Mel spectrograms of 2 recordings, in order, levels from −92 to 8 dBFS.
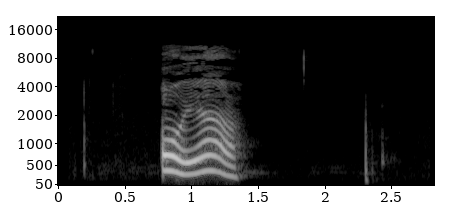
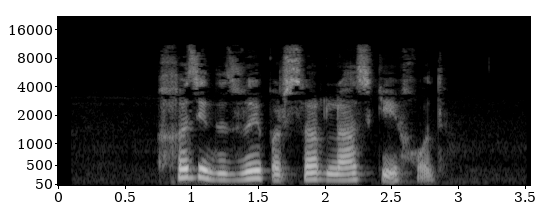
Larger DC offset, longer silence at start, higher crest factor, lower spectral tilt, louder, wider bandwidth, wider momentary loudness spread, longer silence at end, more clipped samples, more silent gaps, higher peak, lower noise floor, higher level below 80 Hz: neither; about the same, 0.8 s vs 0.75 s; about the same, 18 dB vs 18 dB; about the same, -4 dB/octave vs -5 dB/octave; about the same, -23 LUFS vs -25 LUFS; about the same, 11 kHz vs 11.5 kHz; about the same, 14 LU vs 16 LU; first, 1.45 s vs 0.75 s; neither; neither; about the same, -8 dBFS vs -10 dBFS; first, -76 dBFS vs -71 dBFS; second, -90 dBFS vs -74 dBFS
